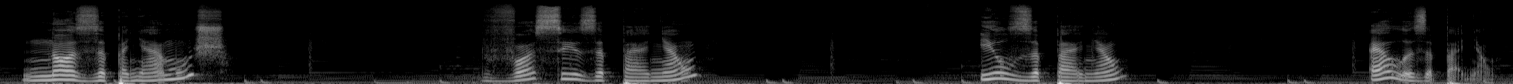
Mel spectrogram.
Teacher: I will repeat these four last ones, the plural pronouns, because they all end with the letter S, and because the verb form always starts with a vowel, the A, we naturally do this Z sound in the middle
